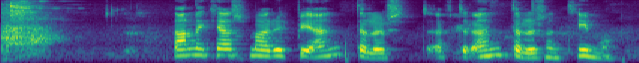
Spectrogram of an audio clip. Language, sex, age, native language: Icelandic, female, 40-49, Icelandic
